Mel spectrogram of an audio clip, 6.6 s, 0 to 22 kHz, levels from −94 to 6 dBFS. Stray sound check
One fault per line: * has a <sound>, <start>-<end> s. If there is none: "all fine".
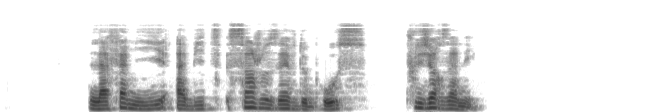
all fine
